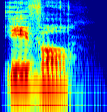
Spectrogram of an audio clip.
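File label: "evil", English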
